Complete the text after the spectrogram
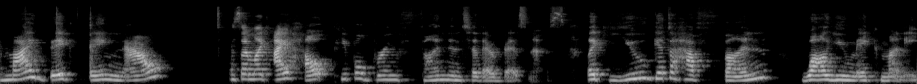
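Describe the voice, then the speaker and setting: A woman in her thirties coaches her listeners in a loose, animated monologue, full of "like" and "you know what I mean". Her voice sits a little high and rings bright and sharp. The room around her is noticeably echoey. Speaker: business coach. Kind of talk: casual teaching monologue.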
